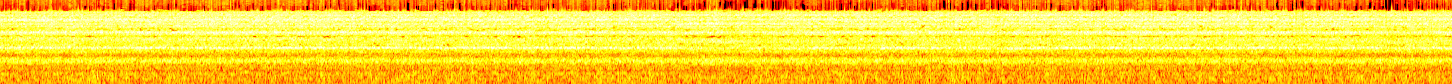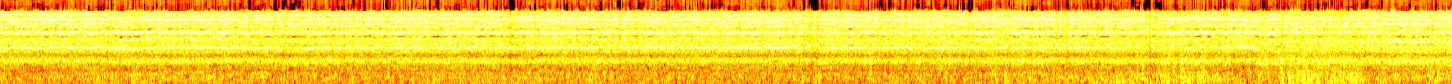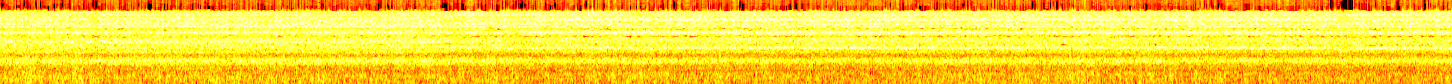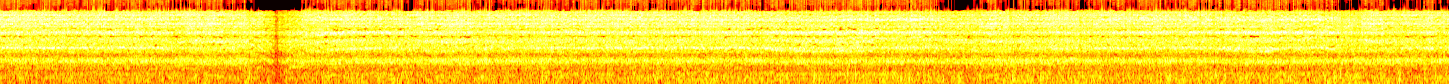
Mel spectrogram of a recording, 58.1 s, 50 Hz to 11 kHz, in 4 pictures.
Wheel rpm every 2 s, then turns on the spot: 230, 230, 230, 230, 230, 230, 240, 230, 230, 230, 230, 230, 230, 220, 210, 210, 210, 230, 230, 230, 240, 230, 230, 190, 230, 230, 220, 230, 220.
none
